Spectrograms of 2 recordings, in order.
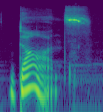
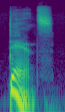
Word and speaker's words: dance: Hmm, dance, right? The A sound is long. Dance. Yes. In British English, it is dance. Now, Americans say dance. The A is short. Dance. Very quick.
